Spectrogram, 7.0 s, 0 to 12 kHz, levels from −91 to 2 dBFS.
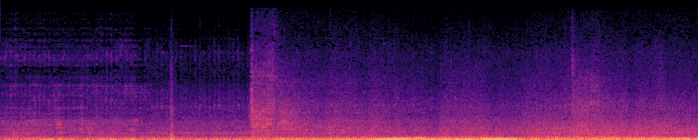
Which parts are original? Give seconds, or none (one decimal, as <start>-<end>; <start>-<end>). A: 1.5-7.0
